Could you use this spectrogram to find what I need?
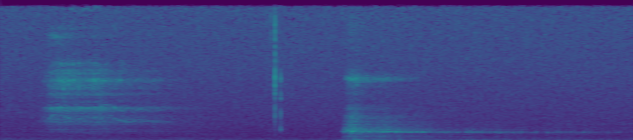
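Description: Deep breathing, air drawn in through the nose and let out through the mouth: a soft, airy inhale, a pause, then a stronger hissing exhale that trails off, faint and alone.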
